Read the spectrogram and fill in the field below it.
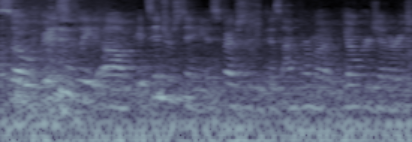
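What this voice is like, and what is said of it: Very fast speech. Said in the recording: “I'm talking super fast”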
